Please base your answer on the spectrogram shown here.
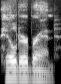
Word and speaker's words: Hilderbrand: Uh my name is Hilderbrand and uh that would be the way to pronounce it. Hilderbrand.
